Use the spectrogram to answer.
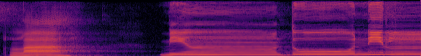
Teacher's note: Sebab sebelumnya harakatnya kasrah. Cara bacanya lam dibaca tipis. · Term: tarqiq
